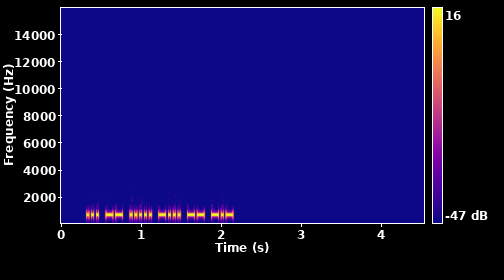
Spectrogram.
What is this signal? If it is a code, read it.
Morse code, heard as a keyed tone, about 40 wpm, 700 Hz. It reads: SM5BMK
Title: DXCC-100 Call Signs - 6 Characters - Repeated 2x - 40wpm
